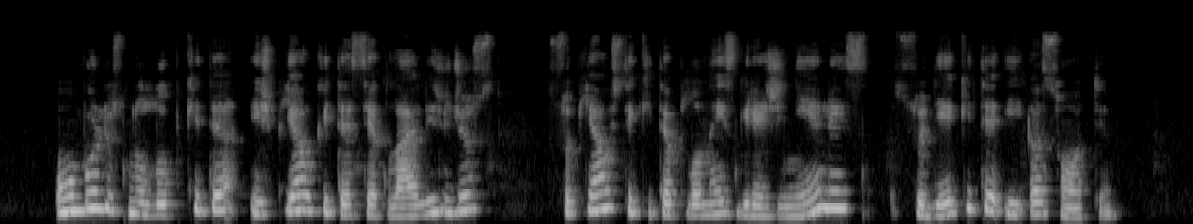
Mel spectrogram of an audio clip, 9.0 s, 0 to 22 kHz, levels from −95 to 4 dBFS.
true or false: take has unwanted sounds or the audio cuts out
false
